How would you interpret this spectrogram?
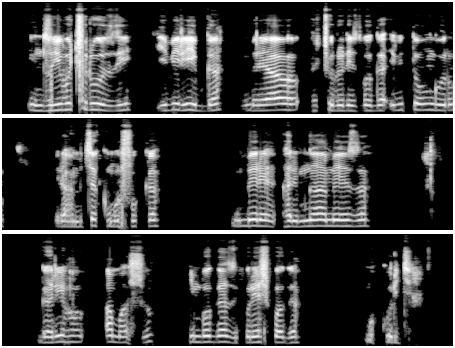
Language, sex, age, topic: Kinyarwanda, male, 18-24, finance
